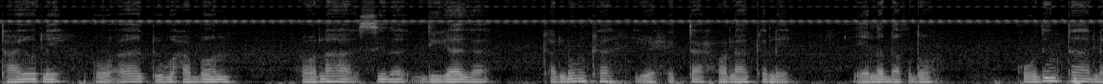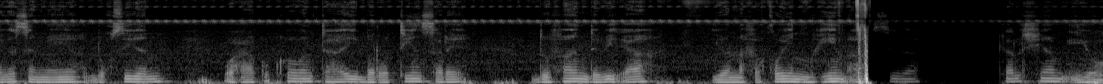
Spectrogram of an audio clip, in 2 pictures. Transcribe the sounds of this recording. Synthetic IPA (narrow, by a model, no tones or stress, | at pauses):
t̪ʰaːjɔlɛʔɔːʔaːd̪ʊɣʊhɑβɔːn | ħɔːlɐɦɐsɪðɐd̪ɪɣaːɣɐ | kʰɐlʊŋkʰɐijɔħɪt̪ʰaːħɔːlɐɦɐkʰɐlɛ | ɛːlɐɖɑqd̪ɔ | qʰuːðɪnt̪ʰɐlɐɣɐsɐmɛːjɔd̪ʊqsɪɣɐnwɑ̰ħɑːkʰʊkʰɔːβɐnt̪ʰɐɦɛjbɐɾʔɔt̪ʰiːnsɐɾɛ | d̪ʊfaːnd̪ɐβɪɐhijɔnɐfɑqɔjɪnmʊɦiːmʔɐsɪðɐ | kʰɐlʃɐmḭjɔ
